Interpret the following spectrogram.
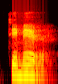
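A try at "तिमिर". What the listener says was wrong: Not Timir. In Hindi, we cut the last vowel. But here, no, as it is written.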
